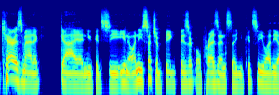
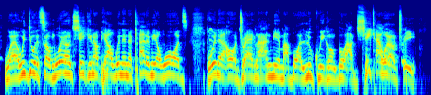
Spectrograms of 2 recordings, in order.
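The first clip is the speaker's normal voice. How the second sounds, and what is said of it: Imitates a film character's voice. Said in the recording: “do his acceptance speech in the voice of his character ... It's not that bad of an impression.”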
